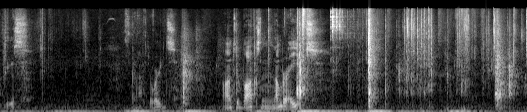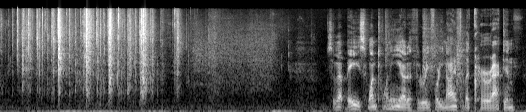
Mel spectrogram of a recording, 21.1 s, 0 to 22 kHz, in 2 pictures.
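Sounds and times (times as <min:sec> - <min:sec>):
foil pack tearing and crumpling: 0:08.0 - 0:14.3.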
